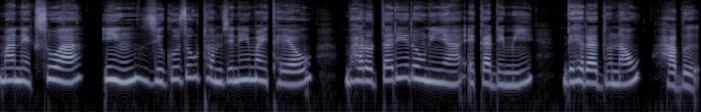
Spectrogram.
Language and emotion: Bodo, neutral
